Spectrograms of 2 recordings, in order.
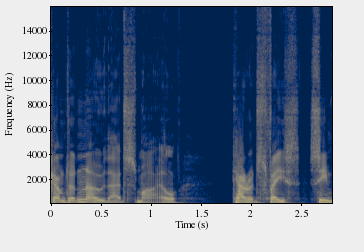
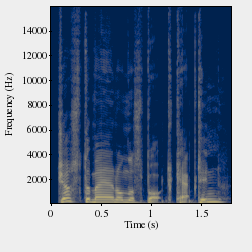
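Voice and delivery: higher, chirpy greeting; cheerful; 7 semitones higher than usual. A narrator's reading. Carrot greeting the captain, cheerful. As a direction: lift the pitch, cheerfully. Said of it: "said Carrot cheerfully".

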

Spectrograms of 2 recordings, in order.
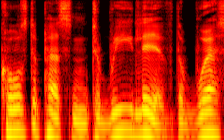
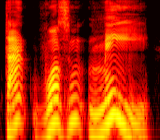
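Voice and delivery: high, slow, emphatic protest; less calm; 8 semitones higher, 4 dB louder, much slower than usual. A narrator's reading. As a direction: insist it with rising irritation. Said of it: "slightly less calmly".

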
